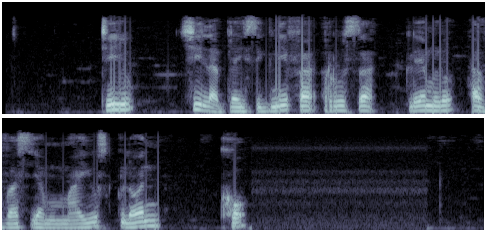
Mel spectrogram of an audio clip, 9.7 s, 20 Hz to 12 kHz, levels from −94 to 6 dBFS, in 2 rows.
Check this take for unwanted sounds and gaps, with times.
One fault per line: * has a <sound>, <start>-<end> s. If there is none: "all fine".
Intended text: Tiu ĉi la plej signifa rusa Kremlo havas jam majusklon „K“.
all fine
